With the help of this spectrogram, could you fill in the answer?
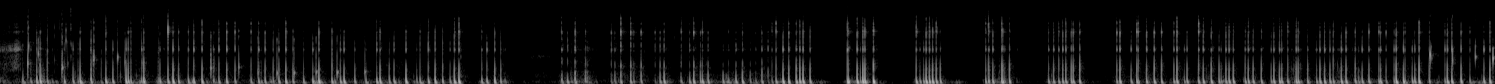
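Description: Long nails scratch and tap rapidly across the face of a flat, solid, light-colored round wooden disc. The result is a dense stream of short, dry, low-heavy clicks with a bright edge. It pauses briefly around the middle before resuming.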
